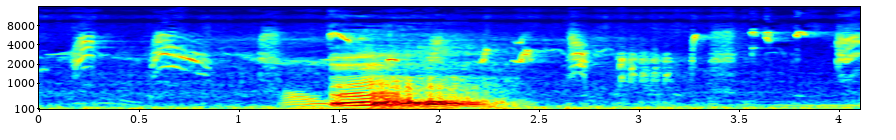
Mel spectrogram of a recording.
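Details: Dozens of cattle lined up along a road, one lowing as if calling the herd home to the pen: a loud, deep harmonic moo lasting about a second, with chirping birds around it.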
